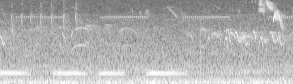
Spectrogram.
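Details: Eared dove (Zenaida auriculata) singing in Brazil: soft, low, even coos about every half-second to second, with twittering and thin whistles from other birds and a low background rumble.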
